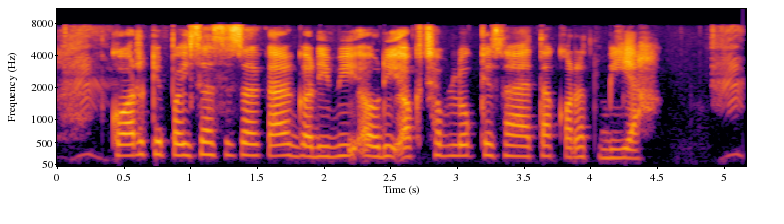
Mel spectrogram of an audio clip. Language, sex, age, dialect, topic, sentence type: Bhojpuri, male, 18-24, Northern, banking, statement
